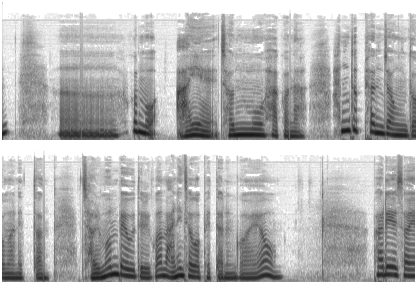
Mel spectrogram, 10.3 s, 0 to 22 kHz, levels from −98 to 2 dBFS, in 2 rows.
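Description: A block of digital silence hits the speech three times: 0.98 to 1.00 s, 3.58 to 3.60 s, and at 5.69 s. Each time, a run of samples drops straight to silence with no fade in or out. The jump to silence and back is abrupt. The two 20 ms gaps sound like short holes, and the 10 ms gap at 5.69 s is closer to a tick or dip.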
